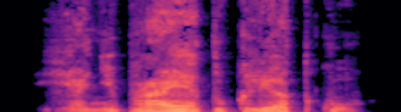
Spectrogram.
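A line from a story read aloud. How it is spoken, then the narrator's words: Growl. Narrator (Russian): прорычал Толстый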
